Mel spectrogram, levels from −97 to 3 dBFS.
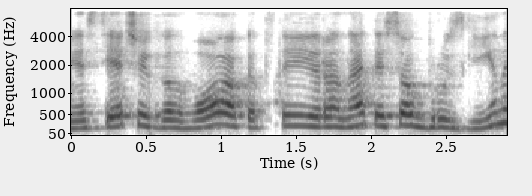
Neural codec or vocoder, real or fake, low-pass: none; real; 7.2 kHz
